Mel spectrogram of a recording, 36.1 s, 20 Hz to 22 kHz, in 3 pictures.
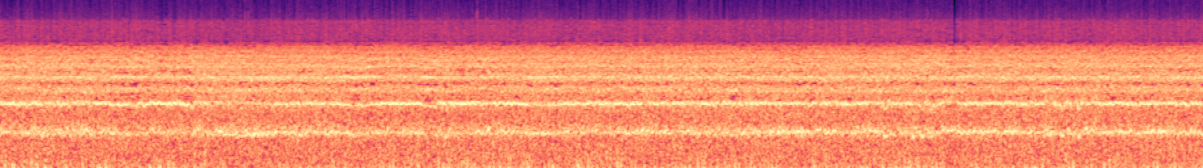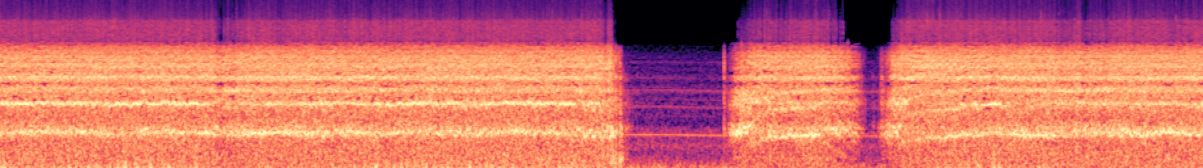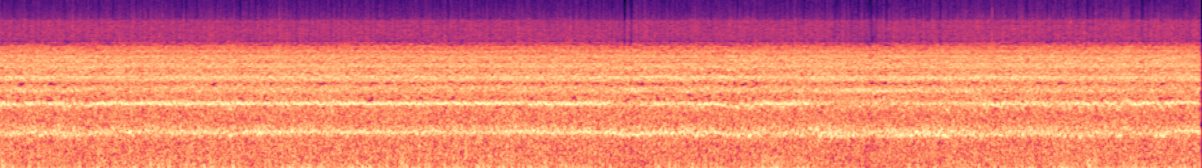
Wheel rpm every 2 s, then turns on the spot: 230, 230, 230, 230, 240, 240, 230, 230, 220, 80, 110, 220, 230, 230, 230, 230, 220, 230.
18-20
